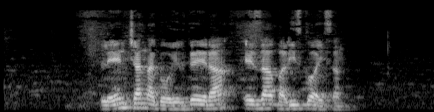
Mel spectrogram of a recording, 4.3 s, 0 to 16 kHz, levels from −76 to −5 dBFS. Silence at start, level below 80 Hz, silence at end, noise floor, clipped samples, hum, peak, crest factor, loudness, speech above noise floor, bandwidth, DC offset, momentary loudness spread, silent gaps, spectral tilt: 0.85 s; -64 dBFS; 0.85 s; -58 dBFS; under 0.1%; none; -4 dBFS; 20 dB; -21 LUFS; 36 dB; 11.5 kHz; under 0.1%; 10 LU; none; -4 dB/octave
